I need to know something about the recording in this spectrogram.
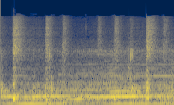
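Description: Live instrumental band of lap steel guitar, bowed cello, harp, bass guitar and drum kit playing: held notes with a slide rising in pitch over steady drum and cymbal hits.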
